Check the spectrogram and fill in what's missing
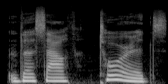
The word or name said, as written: South Taurids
